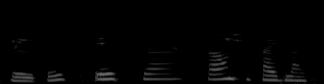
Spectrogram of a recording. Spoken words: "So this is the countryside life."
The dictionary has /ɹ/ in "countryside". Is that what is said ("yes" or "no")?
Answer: no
